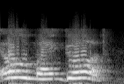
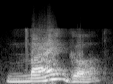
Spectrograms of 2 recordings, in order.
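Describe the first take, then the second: First: Drawn-out, throwaway "Oh my God" said high and slow; careless exclamation. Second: Mean "My God" for real, calmly; sincere. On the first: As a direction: toss off "Oh my God" as an empty habit. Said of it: "And when they say". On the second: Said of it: "they never mean". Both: Retold or imitated.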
